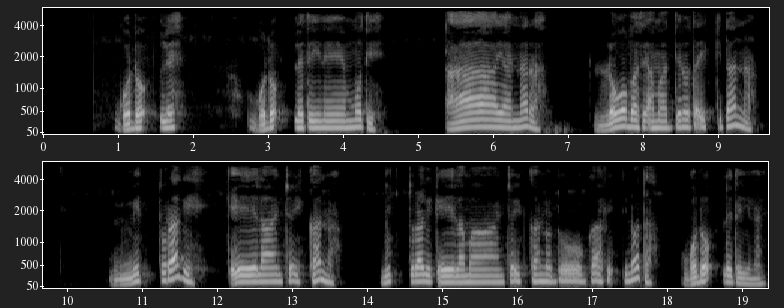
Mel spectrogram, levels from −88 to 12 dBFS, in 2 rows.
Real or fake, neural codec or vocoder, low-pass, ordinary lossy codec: fake; codec, 24 kHz, 3.1 kbps, DualCodec; 5.4 kHz; MP3, 32 kbps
